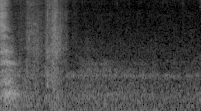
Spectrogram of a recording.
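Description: A pause in speech: faint, even outdoor background with no clear sound of its own, and a short soft noise about half a second in.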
